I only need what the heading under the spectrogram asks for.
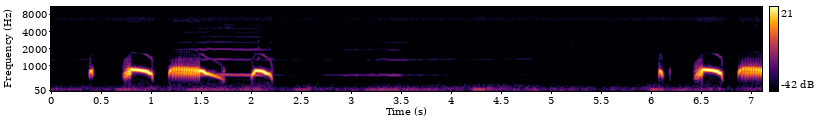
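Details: Spotted dove call meant for luring kept birds: a short note, a long throaty burred coo falling in pitch, and a brief arched coo. A pause with a faint hum follows before the phrase begins again near the end.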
